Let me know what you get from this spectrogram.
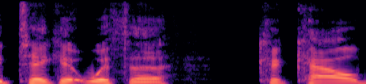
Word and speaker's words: cacao: It's pronounced cocoa when it's spelled like cocoa, but if it's spelled like dyslexic cocoa, it's cacao.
